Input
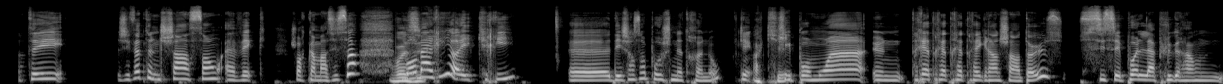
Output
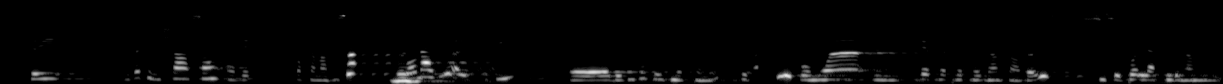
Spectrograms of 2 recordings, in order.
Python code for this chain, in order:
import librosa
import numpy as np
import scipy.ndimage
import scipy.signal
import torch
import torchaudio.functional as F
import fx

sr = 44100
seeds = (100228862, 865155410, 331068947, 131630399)

y = fx.sine_speech(x, sr, at=(7.49, 7.93))
y = fx.notch(y, sr, hz=2400.0, q=7.9)
y = fx.echo_heads(y, sr, ms=122, heads='all three', feedback_pct=65, wet_db=-15.0)
y = fx.spectral_expand(y, sr, expansion=4.0)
